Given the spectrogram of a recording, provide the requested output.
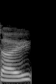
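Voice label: "deoi5", Cantonese; microsoftHiuGaai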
